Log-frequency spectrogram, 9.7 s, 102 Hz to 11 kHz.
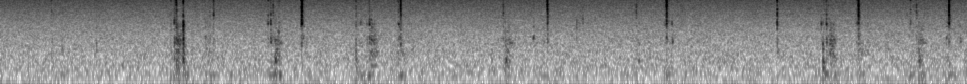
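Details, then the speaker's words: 2004 G35 Coupe with failed power door locks: short, sharp actuator clicks each time the lock switch is pressed, but the lock does not travel and the doors neither lock nor unlock. "when I press the lock switch you can hear a click but obviously the door won't lock now watch"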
